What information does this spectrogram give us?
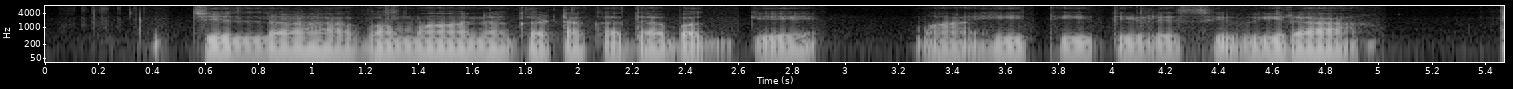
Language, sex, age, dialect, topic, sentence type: Kannada, male, 18-24, Mysore Kannada, agriculture, question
